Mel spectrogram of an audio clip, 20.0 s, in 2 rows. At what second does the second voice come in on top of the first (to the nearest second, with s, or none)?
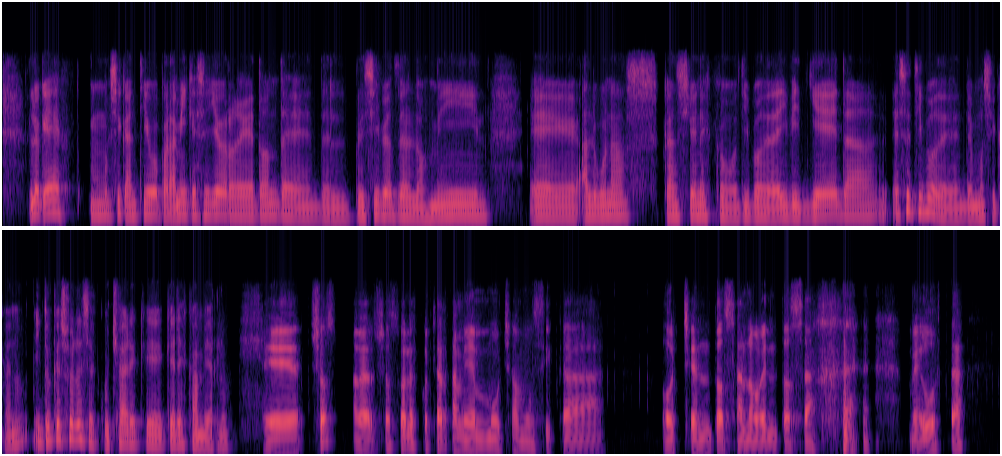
none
